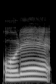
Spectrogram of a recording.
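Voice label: "orei", Japanese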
